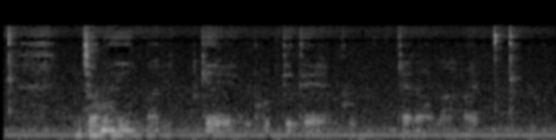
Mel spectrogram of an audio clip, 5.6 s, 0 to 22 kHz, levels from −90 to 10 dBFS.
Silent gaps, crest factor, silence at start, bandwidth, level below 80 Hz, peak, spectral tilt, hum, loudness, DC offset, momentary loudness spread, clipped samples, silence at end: none; 26 dB; 0.05 s; 11.5 kHz; -62 dBFS; -12 dBFS; -3.5 dB/octave; none; -37 LUFS; under 0.1%; 17 LU; under 0.1%; 0 s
